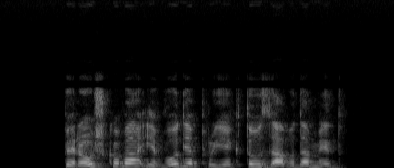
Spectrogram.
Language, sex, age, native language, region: Slovenian, female, 18-29, Slovenian, Gorica region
